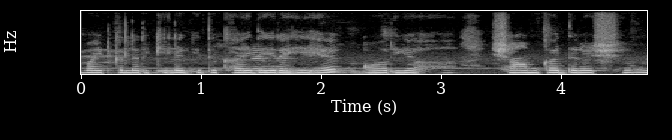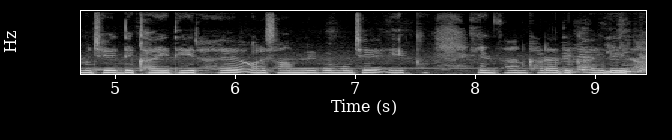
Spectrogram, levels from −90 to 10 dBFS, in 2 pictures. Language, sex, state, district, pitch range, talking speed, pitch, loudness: Hindi, female, Bihar, Jamui, 250-265 Hz, 180 wpm, 255 Hz, -16 LUFS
